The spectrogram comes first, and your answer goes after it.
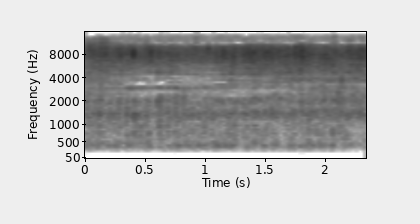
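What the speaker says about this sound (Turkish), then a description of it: "Evet şimdi buraya da bir çay suyu koyarız." Water runs steadily into a kettle or pot for tea, a close, continuous splashing gush with no talk over it.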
